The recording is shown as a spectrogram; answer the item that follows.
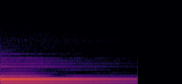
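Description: A single D note plucked on a guitalele rings out clearly and decays smoothly for under two seconds before stopping abruptly, alone with no voices.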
